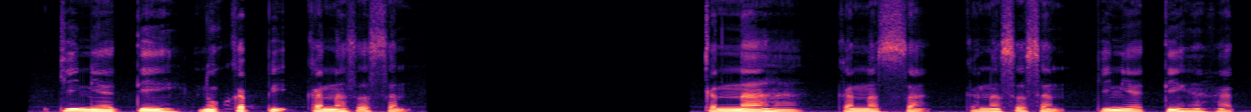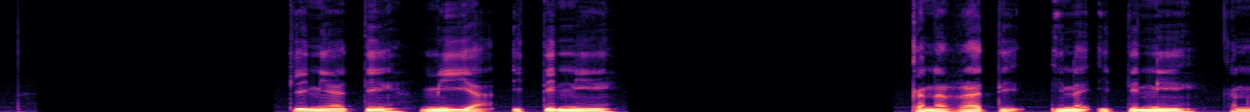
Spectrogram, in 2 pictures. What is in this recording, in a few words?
iquito verbos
